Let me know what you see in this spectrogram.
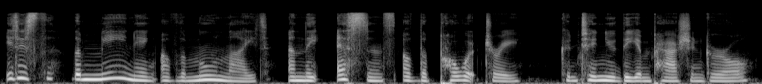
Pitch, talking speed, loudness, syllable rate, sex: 185 Hz, 135 wpm, -16 LUFS, 4.1 syllables/s, female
